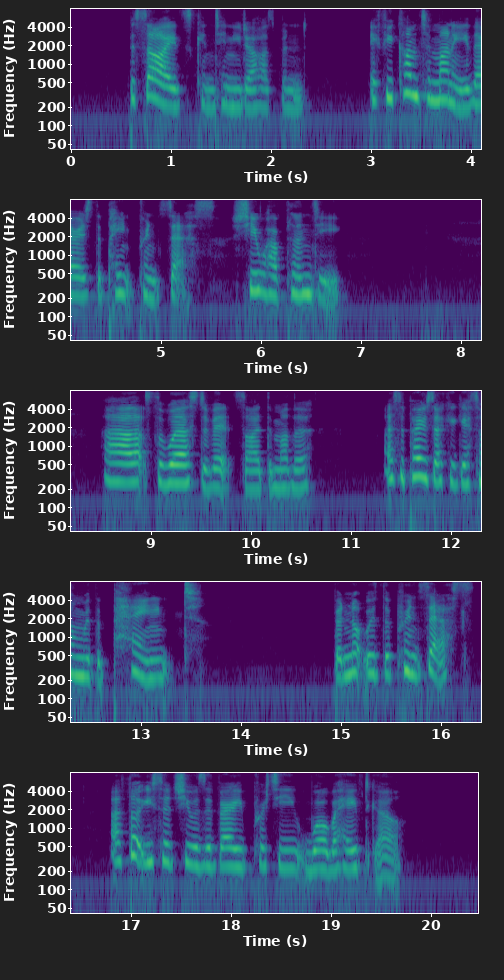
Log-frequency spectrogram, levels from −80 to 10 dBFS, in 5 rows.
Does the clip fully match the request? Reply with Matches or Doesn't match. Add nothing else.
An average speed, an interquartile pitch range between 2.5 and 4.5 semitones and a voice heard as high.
Matches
